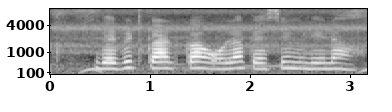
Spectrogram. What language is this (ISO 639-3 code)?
bho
